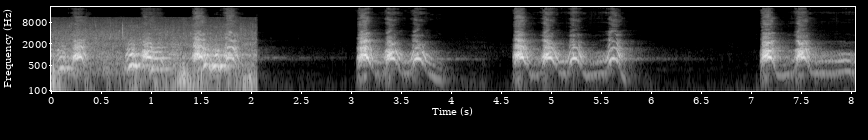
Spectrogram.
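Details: Domestic dog, real sound for toddlers learning animal noises, barking in clear bursts of two to four sharp barks separated by about a second of silence.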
